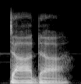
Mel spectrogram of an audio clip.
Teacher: an alveolar plosive, made by the tongue on the alveolar ridge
